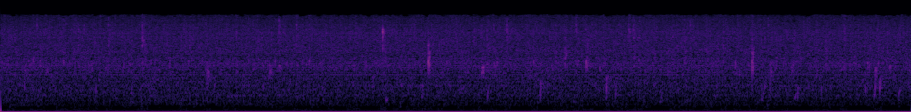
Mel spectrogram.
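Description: Steady rain falling, with many separate drops ticking sharply at irregular intervals.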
